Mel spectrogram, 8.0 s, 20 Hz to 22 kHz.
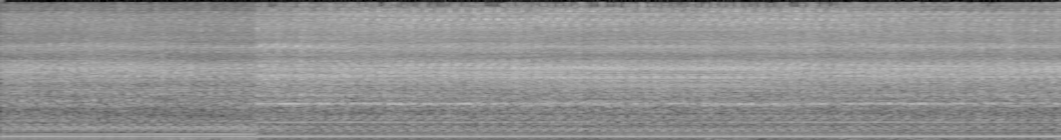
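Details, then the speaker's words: Nissan R32 Skyline GT-R, warm after driving, following replacement of all fuel injectors: steady even idle drone with no misses or knocks, idle rpm slightly lower than before; running normally. "okay so we've been driving the car a decent amount and it it's perfect it's normal my rpms dropped a little bit too so that's pretty good"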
